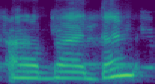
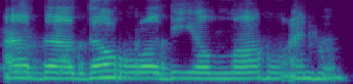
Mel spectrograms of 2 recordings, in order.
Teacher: تنوین کی آواز ساؤنڈ جو ہے مرج ہو جائے گی را کے اندر, ناٹ ابدن ابدا رضی اللہ عنہ. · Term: ادغام کامل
